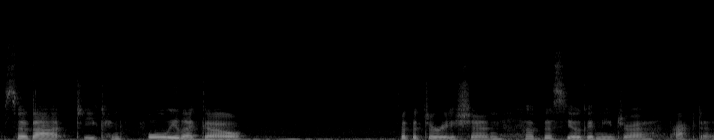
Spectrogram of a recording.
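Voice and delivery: soft, unhurried yoga nidra guidance with long pauses; guided meditation. Real, not acted.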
